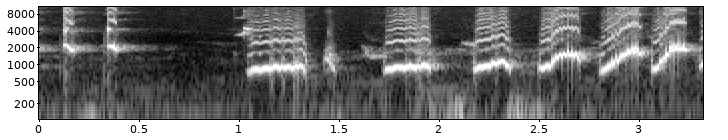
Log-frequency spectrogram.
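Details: White-rumped shama, Medan type, singing to provoke other shamas: two short high chips, then a series of mellow whistled phrases, each rising and slurring upward, repeated about every half second.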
